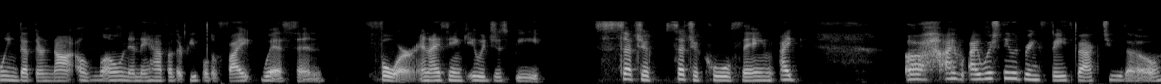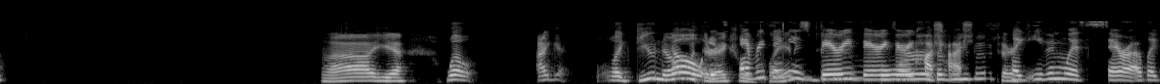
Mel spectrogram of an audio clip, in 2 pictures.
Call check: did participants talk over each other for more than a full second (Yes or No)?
Yes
